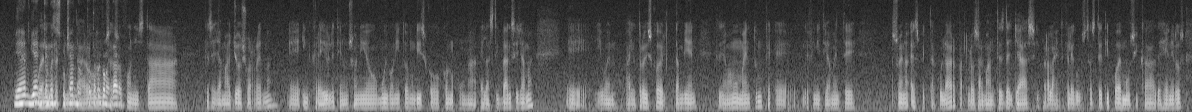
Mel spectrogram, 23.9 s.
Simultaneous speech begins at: 0.7 s

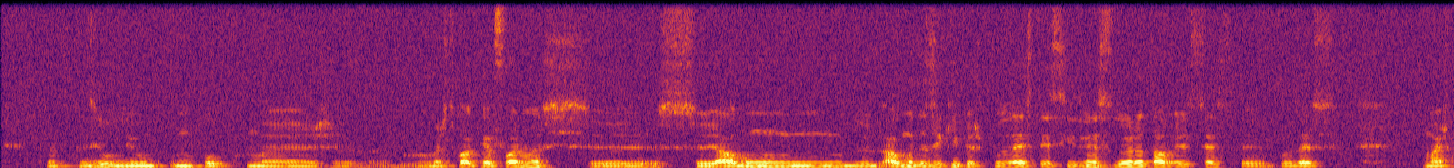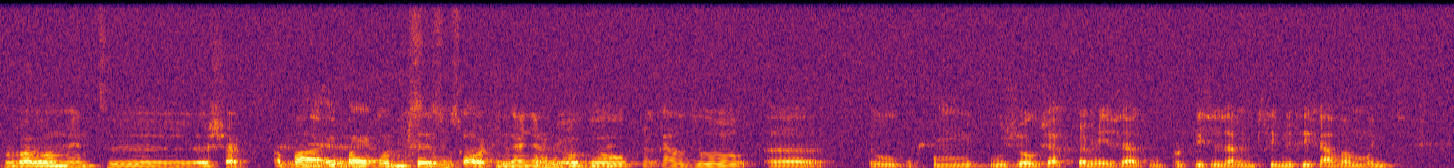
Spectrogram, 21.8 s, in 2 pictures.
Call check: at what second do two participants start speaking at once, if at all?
13.0 s

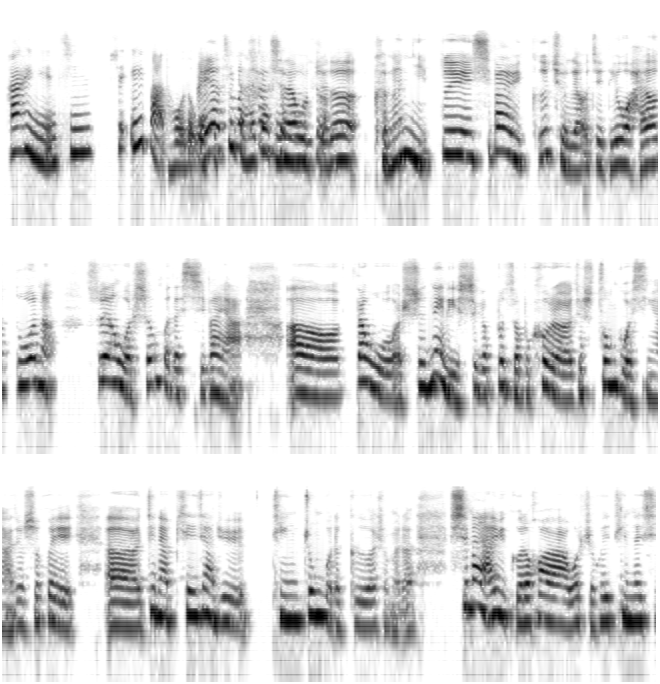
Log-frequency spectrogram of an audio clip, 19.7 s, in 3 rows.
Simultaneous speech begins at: 1.9 s

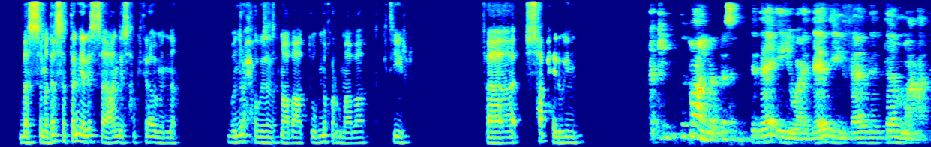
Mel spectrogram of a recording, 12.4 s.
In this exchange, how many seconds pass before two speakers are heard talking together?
none

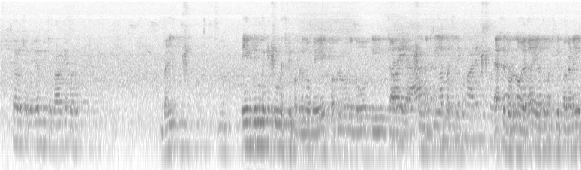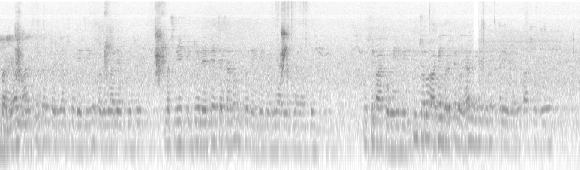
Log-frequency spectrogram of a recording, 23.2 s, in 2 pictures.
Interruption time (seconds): 7.8 s

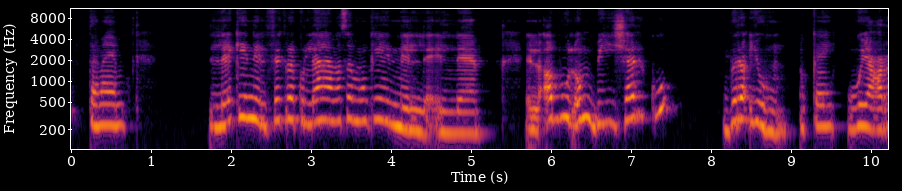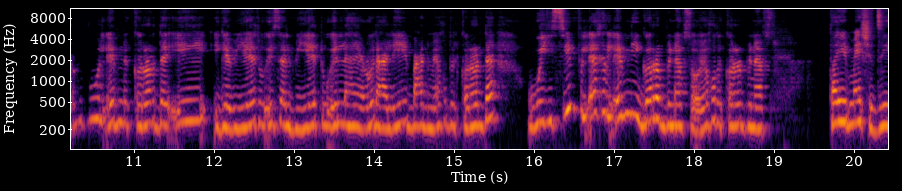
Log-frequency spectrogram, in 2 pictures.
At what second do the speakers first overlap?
none

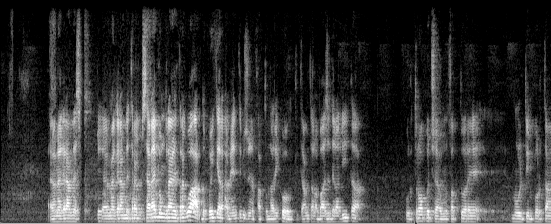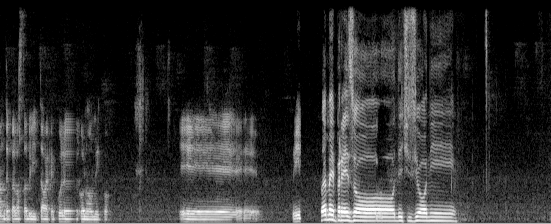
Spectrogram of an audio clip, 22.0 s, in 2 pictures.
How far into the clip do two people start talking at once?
none

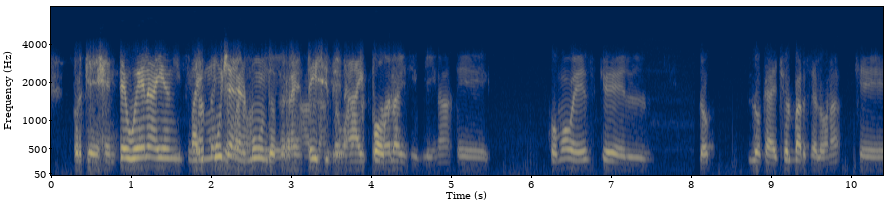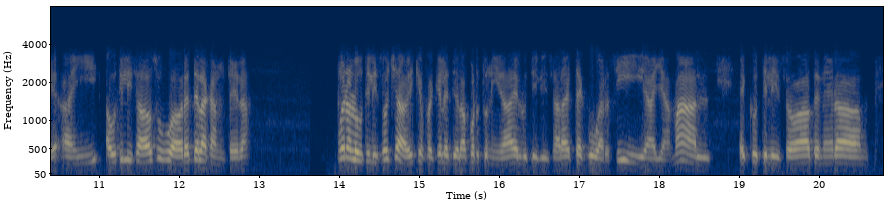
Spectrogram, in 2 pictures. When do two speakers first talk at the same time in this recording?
1.5 s

